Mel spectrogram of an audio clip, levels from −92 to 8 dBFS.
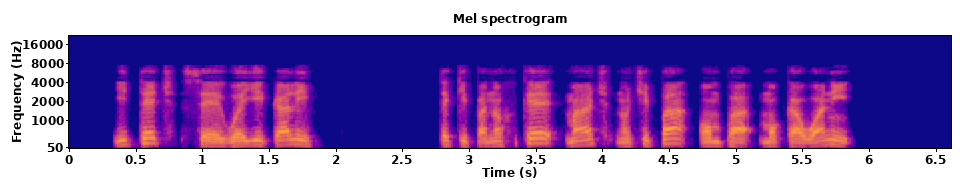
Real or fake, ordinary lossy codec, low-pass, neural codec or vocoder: fake; MP3, 64 kbps; 7.2 kHz; codec, 16 kHz in and 24 kHz out, 1 kbps, XY-Tokenizer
